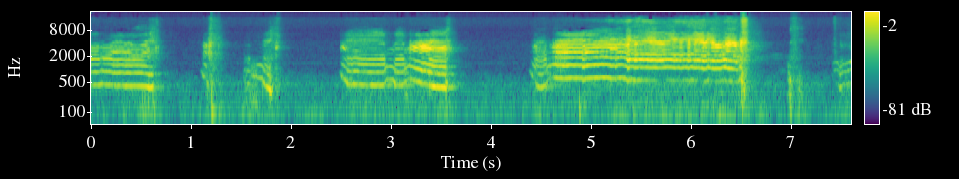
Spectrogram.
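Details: Pet fox kept indoors, stubbornly refusing to leave its corner, gives drawn-out squeaky whines: a steady tonal cry, then a wavering call, then a longer, louder, strained squeal, with short clicks between the calls in a small room.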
